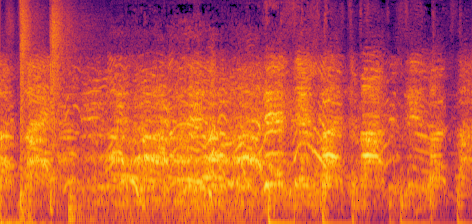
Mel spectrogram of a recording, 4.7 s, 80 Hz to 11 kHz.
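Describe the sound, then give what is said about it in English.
A huge crowd of hundreds of thousands at the 2017 National Women's March on the National Mall in Washington, D.C., with pink hats and protest signs, cheers and shouts continuously, many voices overlapping in a loud, dense roar with rising whoops and yells, plus a few sharp bursts near the start. “A sea of pink hats and vibrant protest signs flooded the National Mall in what became one of the largest single-day marches in U.S. history.”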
